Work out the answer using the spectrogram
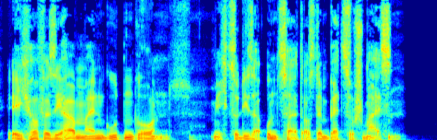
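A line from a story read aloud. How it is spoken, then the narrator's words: Grumbled. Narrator (German): brummte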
